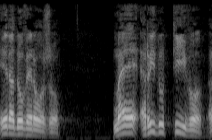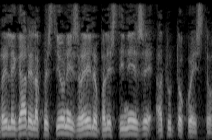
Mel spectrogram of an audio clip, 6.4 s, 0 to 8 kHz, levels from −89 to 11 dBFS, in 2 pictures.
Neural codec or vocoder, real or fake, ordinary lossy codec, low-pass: vocoder, 44.1 kHz, 128 mel bands every 512 samples, BigVGAN v2; fake; none; 7.2 kHz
